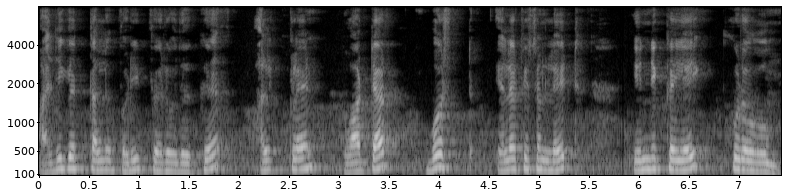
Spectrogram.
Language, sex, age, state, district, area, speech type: Tamil, male, 30-45, Tamil Nadu, Krishnagiri, rural, read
